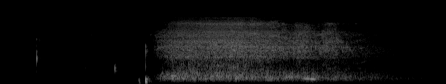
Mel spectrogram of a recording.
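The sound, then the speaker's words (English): A slow inhalation lasting about three seconds, a soft airy rush that swells and then gradually fades, preceded by a few faint clicks in near-silence. “When you become completely empty, slowly breathe in again.”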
